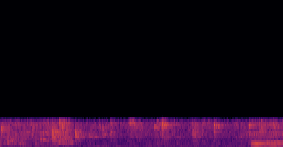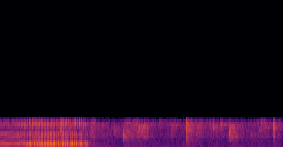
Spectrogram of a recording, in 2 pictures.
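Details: Pug sleeping under a chair after an exhausting canine playgroup event: a single loud snort-like snore with a squeaky rising whine and rattling flutter, over soft breathing; snoring from a flat-faced dog.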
